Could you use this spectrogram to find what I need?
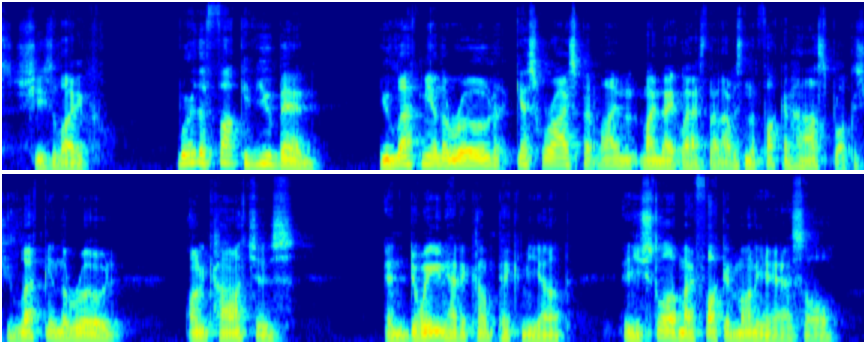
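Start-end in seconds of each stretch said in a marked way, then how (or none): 1.4-14.1 put-on, super angry, furious cursing rant. Retelling a film scene where a character calls, imitating Liza super pissed. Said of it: "she's super pissed".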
